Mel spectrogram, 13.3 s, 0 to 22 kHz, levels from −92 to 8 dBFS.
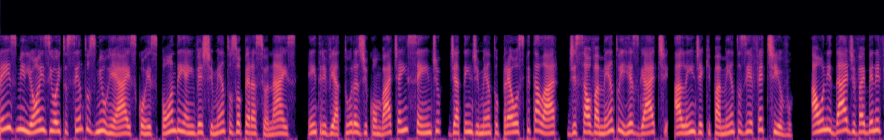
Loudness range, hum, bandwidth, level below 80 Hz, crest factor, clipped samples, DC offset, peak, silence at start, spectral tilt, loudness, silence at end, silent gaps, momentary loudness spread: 2 LU; none; 8 kHz; -48 dBFS; 16 dB; under 0.1%; under 0.1%; -4 dBFS; 0 s; -4.5 dB/octave; -19 LUFS; 0.05 s; 12.00-12.11 s; 6 LU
